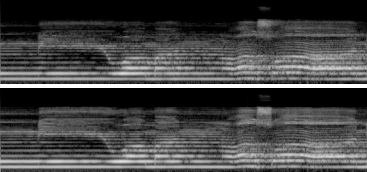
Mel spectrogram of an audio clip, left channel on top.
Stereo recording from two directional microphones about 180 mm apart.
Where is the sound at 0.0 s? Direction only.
35° right (ahead or behind).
